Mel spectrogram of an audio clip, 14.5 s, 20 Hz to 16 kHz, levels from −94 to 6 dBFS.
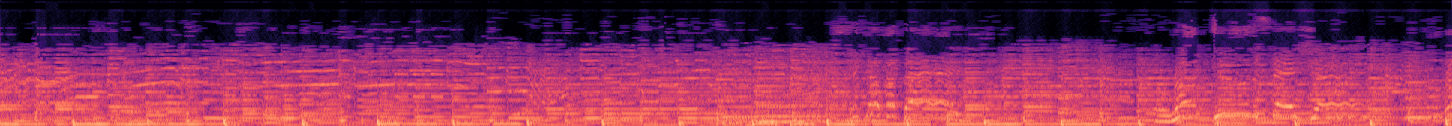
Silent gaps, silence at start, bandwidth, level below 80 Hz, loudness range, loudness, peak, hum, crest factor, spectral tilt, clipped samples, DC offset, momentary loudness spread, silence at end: none; 0 s; 9.8 kHz; -26 dBFS; 2 LU; -18 LUFS; -2 dBFS; none; 16 dB; -8 dB/octave; under 0.1%; under 0.1%; 4 LU; 0 s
